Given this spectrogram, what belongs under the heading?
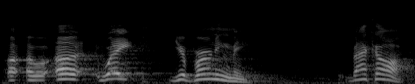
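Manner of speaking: high, loud alarmed protest; yelping in acted alarm; panicked ghost. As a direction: recoil as if scorched, voice leaping up. Ghost recoiling from burning angel.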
